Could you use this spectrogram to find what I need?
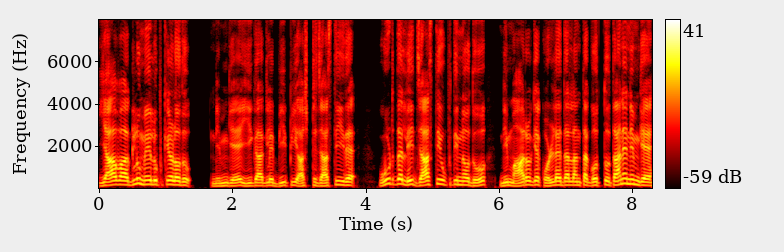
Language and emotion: Kannada, angry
